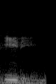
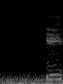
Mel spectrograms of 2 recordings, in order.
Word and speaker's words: EDI: is a jar def why are you named Ed Ed is the phonetic pronunciation of Eed that is an acronym for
